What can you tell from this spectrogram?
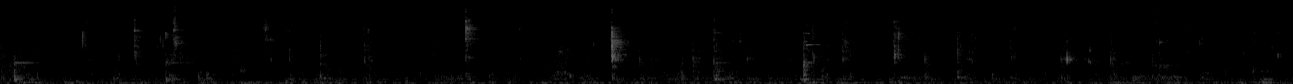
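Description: Quiet eating sounds: wooden spoons and chopsticks clicking and scraping against ceramic bowls, with chewing. Scattered soft taps, a couple of them louder about five and six seconds in.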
